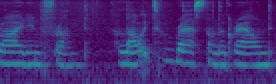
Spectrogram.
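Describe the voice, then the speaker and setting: A woman speaks in a calm tone with a Spanish accent. Her voice is high-pitched. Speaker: yoga teacher. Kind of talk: guided yoga class. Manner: calm, instructive.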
